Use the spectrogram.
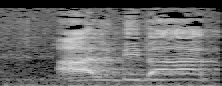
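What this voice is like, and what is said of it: Arnold Schwarzenegger accent impression. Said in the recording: “Arnold Schwarzenegger has an accent.”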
